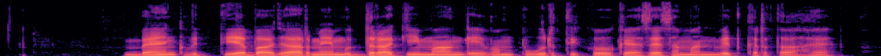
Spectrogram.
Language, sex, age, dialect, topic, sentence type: Hindi, male, 18-24, Marwari Dhudhari, banking, statement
